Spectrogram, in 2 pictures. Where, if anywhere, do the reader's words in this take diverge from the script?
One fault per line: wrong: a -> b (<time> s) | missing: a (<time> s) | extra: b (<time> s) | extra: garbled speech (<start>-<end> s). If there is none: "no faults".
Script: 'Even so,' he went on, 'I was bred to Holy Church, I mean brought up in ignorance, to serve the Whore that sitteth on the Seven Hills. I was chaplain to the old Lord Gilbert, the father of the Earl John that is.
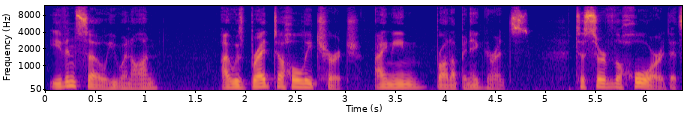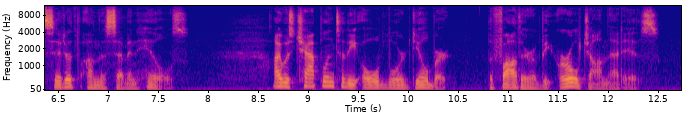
no faults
